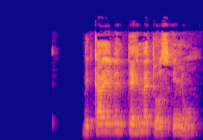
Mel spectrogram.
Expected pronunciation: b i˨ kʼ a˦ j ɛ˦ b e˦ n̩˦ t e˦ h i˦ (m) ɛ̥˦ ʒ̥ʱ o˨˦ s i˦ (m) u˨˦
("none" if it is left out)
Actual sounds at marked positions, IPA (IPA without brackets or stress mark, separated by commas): m, ɲ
